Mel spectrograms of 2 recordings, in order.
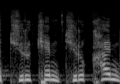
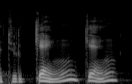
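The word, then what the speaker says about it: Durkheim: 듀르켐이 영어로 하니까 듀르카임 그렇게 얘기해야지. 프랑스어는 듀르깽입니다. 듀르깽. 그래서 이 깽깽이 앵 발음하는 것이 프랑스어예요. 그래서 이 블랑코 판결 프랑스 판결이라는 거 아시고요.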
